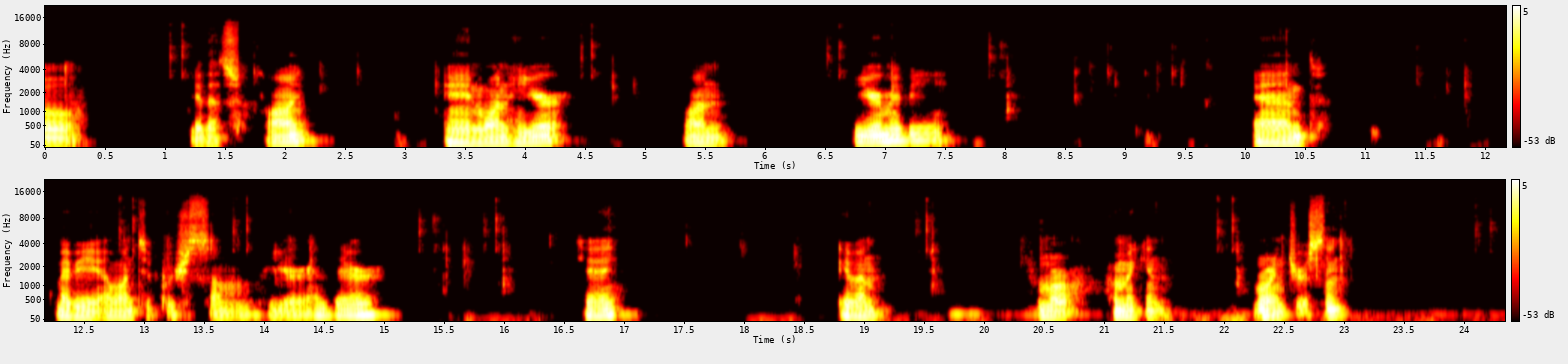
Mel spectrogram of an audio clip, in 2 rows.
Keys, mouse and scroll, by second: 0.5 g, 1.6 scroll down 6, 1.8-3.4 middle drag, 3.4 shift+d, 5.0 shift+d, 8.5-9.0 scroll down 3, 9.0 shift+middle click, 9.3 scroll up 2, 9.6-12.0 shift+middle drag, 12.0 shift+d, 13.5 shift+d, 16.4 scroll down 1, 16.7 middle click, 17.4-17.8 scroll down 1, 17.8 middle click, 18.5 shift+d, 20.0 scroll up 4, 20.6 shift+middle click, 21.0 scroll up 2, 21.4 g, 22.8 middle click, 23.0 g.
